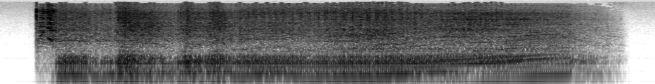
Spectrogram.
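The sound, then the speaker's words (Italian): A motorcycle engine idles and revs steadily for about six seconds, a throaty low rumble with slight pitch rises, then cuts off abruptly. No one speaks. “È una moto.”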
